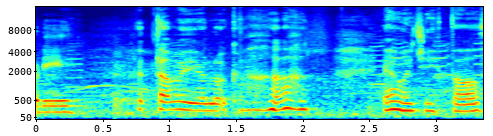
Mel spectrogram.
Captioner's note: laughter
